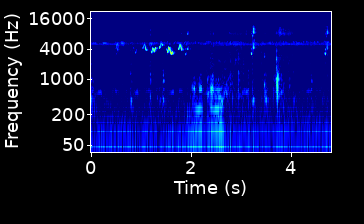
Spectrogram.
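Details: Campeada-style song of an ultramarine grosbeak: a short burst of high, rolling warbled notes lasting under a second, with a low voice and scattered clicks afterward.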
